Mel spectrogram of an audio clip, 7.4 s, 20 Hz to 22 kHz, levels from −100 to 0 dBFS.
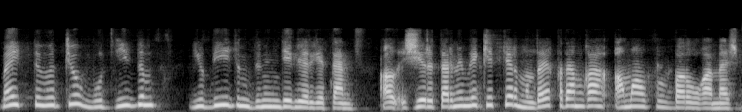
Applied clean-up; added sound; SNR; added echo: neural mask model DeepFilterNet 3.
